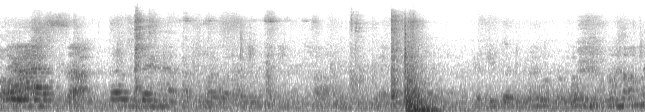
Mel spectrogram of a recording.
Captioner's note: voiceover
